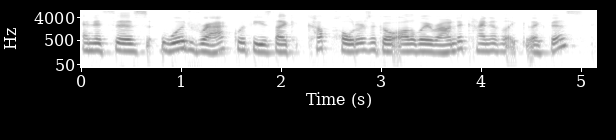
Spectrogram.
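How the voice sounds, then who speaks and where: A woman hosting a casual live video interview, chatty and quick to laugh. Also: fairly low pitch. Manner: chatty, laughs often, apologetic at start. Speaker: podcast host.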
